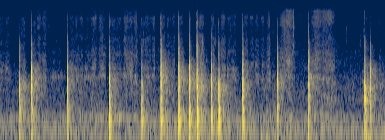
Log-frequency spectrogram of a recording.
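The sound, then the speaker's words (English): Writing on a board during a lecture on greedy algorithms: many faint, sharp taps and short strokes in an irregular rhythm, heard alone with no talking. “Maybe I'll start by writing down the algorithm. It's a little long.”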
